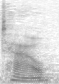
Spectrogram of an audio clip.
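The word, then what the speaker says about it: tau: particular protein which is probably supposed to be pronounced to but has been anglicized to be pronounced tow um that is found in PPA syndromes and actually it's found across many syndromes.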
